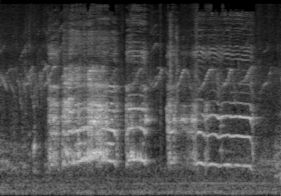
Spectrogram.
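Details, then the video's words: Novice Balenggek rooster, a native chicken of Solok, West Sumatra, giving its kukuak balenggek crow: a loud, harmonic-rich opening phrase, then a short break, then a longer series of stepped, tiered syllables ending level. "Ayam kukuak balenggek PEMULA ayam asli solok sumbar"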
